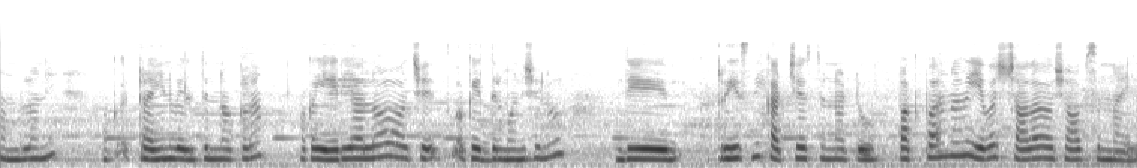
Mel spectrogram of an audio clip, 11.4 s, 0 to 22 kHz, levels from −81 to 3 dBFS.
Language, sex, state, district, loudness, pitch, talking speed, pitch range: Telugu, female, Andhra Pradesh, Visakhapatnam, -27 LUFS, 235 Hz, 95 wpm, 225-250 Hz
